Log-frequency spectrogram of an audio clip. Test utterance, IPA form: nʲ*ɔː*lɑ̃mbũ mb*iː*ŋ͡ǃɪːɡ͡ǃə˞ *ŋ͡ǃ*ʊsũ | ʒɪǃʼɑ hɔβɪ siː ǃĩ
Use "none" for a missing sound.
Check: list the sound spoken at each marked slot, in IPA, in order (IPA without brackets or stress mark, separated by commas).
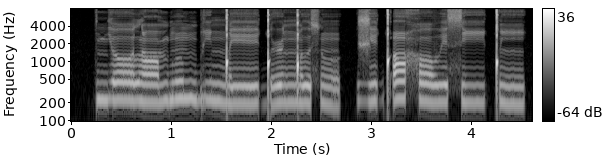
ɔː, i, ŋ͡ǃ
